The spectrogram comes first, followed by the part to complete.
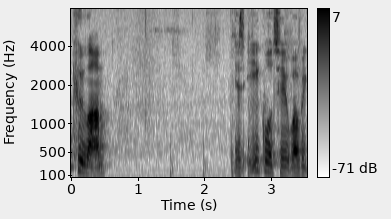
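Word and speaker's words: coulomb: Now electric charge is measured with the unit kulum. And so it is spelled like this. C O U L O MB and we can abbreviate it just with a capital C like that. So 1 kum is equal to what we could say is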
